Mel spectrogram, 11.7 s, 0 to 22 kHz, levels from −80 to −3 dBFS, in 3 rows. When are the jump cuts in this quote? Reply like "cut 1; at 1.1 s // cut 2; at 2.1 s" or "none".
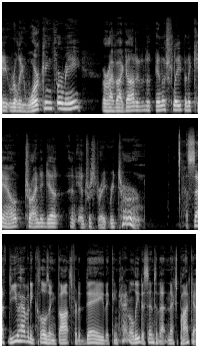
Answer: cut 1; at 4.4 s // cut 2; at 7.5 s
